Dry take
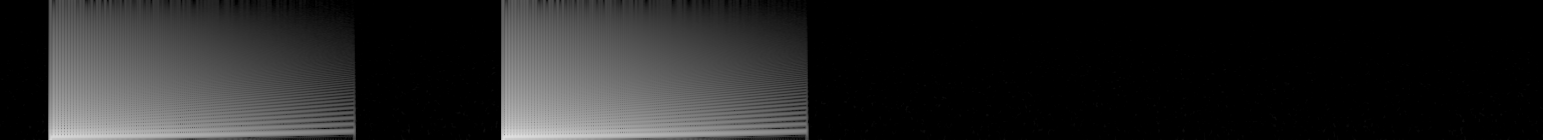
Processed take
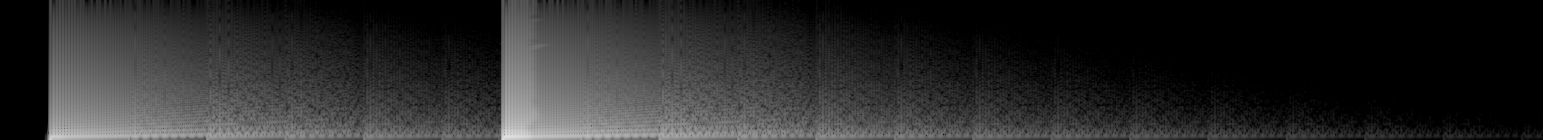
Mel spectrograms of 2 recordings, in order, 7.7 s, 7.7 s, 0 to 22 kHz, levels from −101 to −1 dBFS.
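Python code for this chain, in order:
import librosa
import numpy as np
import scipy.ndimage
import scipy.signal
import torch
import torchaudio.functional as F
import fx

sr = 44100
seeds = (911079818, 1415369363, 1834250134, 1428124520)

y = fx.echo_heads(x, sr, ms=392, heads='first and second', feedback_pct=44, wet_db=-19)
y = fx.noise_reduce_blind(y, sr, reduce_db=7)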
